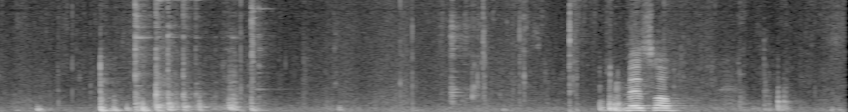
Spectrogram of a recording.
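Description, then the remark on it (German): Metal surgical instruments clink and rattle during a surgical operation, a cluster of bright taps early on, scattered single clinks, then a louder ringing jangle toward the end. “Sie sind Augenzeuge eines chirurgischen Eingriffs,”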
